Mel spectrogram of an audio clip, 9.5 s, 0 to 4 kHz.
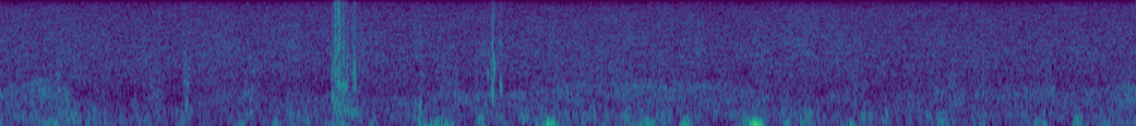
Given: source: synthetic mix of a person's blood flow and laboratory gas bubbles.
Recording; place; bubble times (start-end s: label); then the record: Doppler ultrasound of blood flow; subclavian vein
1.53-1.61 s: bubbles
2.74-3.05 s: bubbles
4.04-4.21 s: bubbles
From the record:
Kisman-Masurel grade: 121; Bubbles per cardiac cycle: 1 to 2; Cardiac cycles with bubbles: 10 to 50%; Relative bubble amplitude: barely perceptible (0.100 to 0.250); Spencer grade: 2 (many but less than half of the cardiac periods contain bubble signals, singularly or in groups); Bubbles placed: anywhere in the cardiac cycle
